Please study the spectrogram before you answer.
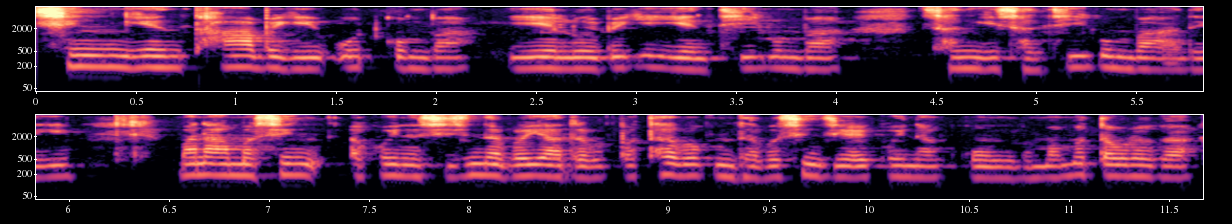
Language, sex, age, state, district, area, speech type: Manipuri, female, 45-60, Manipur, Bishnupur, rural, spontaneous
